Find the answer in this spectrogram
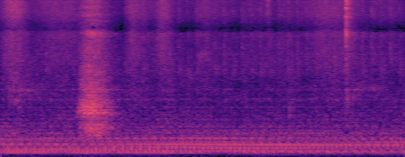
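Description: A short breath out about a second in, over a steady low hum.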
